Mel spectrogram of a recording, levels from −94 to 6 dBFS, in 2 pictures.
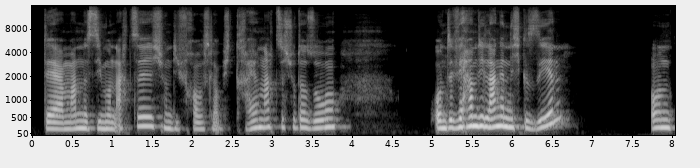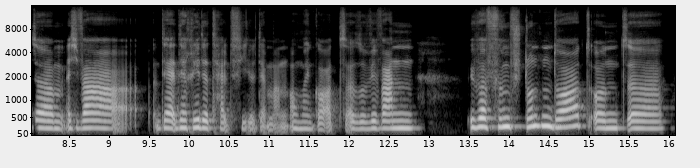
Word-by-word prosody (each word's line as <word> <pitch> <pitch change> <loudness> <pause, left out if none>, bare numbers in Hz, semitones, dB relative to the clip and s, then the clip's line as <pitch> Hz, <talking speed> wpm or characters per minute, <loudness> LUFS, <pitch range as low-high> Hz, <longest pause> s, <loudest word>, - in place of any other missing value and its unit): der 185 -2 +3
Mann 190 +3 0
ist 200 0 -1
87 250 +7 -2
und 200 - -1
die 185 - -10
Frau 185 - -7
ist, 180 - -9
glaube 195 - -10
ich, 200 - -15
83 230 +4 -4
oder 225 -1 -2
so 225 +4 0 1.1
und 205 +1 +3
wir 235 +3 +4
haben 270 0 +9
die 265 - +7
lange 250 +2 +7
nicht 245 0 +3
gesehen 215 - +1 1.2
und, 220 0 0
ähm, 200 -3 +1
ich 200 0 -6
war 210 -1 0 0.2
der 210 -1 -1
der 215 0 -2
redet 210 -2 0
halt - - -8
viel, - - -11
der - - -10
Mann, - - -11
oh 200 - -5
mein 190 0 -7
Gott. 170 - -7
Also, 190 -1 -5
wir 200 0 -3
waren 205 0 0 0.6
über 235 +1 +3
5 245 +1 +1
Stunden 260 +1 +2
dort 255 +4 +1
und, 210 0 -2
äh 200 -1 -1
210 Hz, 160 wpm, -21 LUFS, 200-235 Hz, 1.2 s, haben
